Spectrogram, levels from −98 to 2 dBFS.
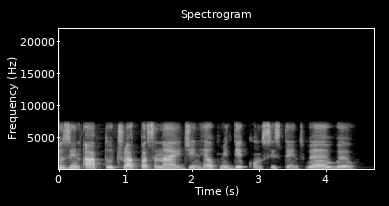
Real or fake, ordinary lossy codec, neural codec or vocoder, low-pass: real; none; none; 7.2 kHz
